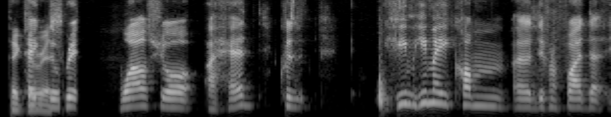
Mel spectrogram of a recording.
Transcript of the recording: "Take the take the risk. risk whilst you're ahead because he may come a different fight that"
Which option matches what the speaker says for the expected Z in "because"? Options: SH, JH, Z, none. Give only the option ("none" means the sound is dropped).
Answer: none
